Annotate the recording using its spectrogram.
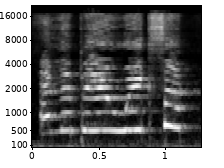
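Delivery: high, fast, loud exclamation; sudden excited burst. A narrator's reading. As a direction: blurt it out in surprise. Sudden startled wake.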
